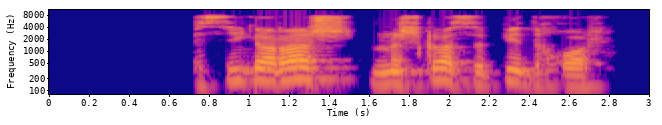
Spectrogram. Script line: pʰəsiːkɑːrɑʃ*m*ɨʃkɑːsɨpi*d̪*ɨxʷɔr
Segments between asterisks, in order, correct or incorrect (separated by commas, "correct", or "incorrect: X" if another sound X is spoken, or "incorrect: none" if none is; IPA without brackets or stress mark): correct, correct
